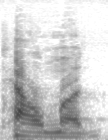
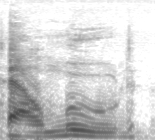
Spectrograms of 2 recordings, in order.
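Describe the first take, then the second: First: The last syllable is not said like 'mood'. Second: The last syllable is said like 'mood'. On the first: The speaker calls it wrong. "I was calling it Talmud" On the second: The speaker calls it right. "it's Talmud, M-O-O-D"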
